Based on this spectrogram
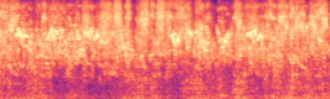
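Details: Budgerigar chirping, described as happy: a steady wash of high, rasping chatter with occasional thin whistles, almost unbroken throughout.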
